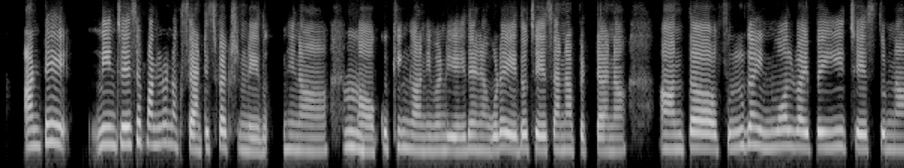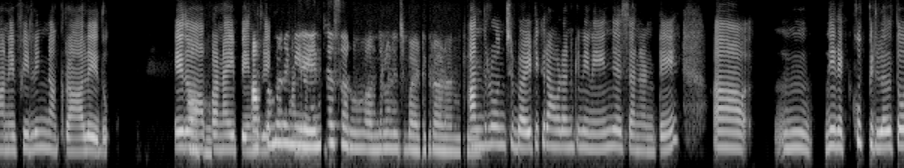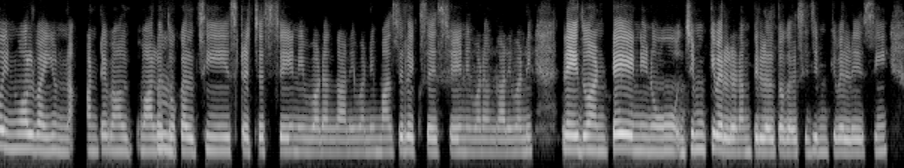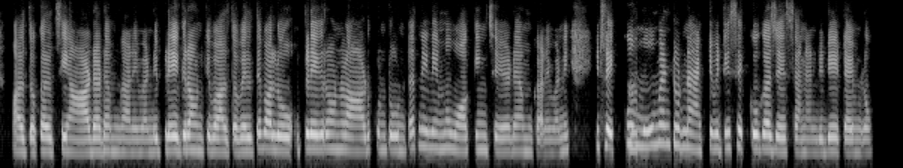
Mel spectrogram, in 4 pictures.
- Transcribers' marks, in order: other background noise; in English: "సాటిస్ఫాక్షన్"; in English: "కుకింగ్"; in English: "ఫుల్‌గా ఇన్వాల్వ్"; in English: "ఫీలింగ్"; in English: "ఇన్వాల్వ్"; in English: "స్ట్రెచెస్"; in English: "మసిల్ ఎక్సర్సైజ్"; in English: "జిమ్‌కి"; in English: "జిమ్‌కి"; in English: "ప్లేగ్రౌండ్‌కి"; in English: "ప్లేగ్రౌండ్‌లొ"; in English: "వాకింగ్"; in English: "మూవ్మెంట్"; in English: "యాక్టివిటీస్"; in English: "డే టైమ్‌లొ"
- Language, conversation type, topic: Telugu, podcast, రాత్రి బాగా నిద్రపోవడానికి మీ రొటీన్ ఏమిటి?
